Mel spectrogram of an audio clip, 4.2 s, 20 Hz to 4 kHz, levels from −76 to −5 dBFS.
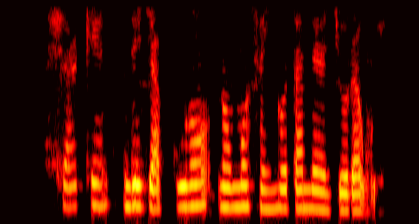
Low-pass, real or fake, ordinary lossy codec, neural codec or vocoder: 3.6 kHz; fake; AAC, 32 kbps; vocoder, 44.1 kHz, 128 mel bands every 256 samples, BigVGAN v2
